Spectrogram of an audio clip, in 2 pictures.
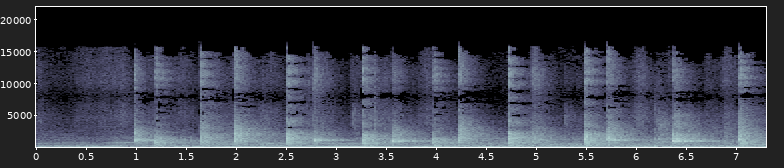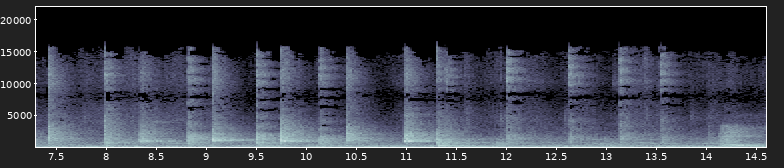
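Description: Table tennis rally: the ball clicking in quick alternation off the paddles and the table, about three hits a second. It starts about a second in and stops a couple of seconds before the end when the point is over.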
